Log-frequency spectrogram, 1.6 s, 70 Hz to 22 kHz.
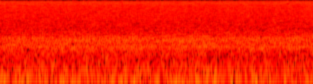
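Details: Hallicrafters TW2000 communications receiver powered through a dim bulb tester: steady low mains hum with faint hiss at full volume, before the hum is suppressed.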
